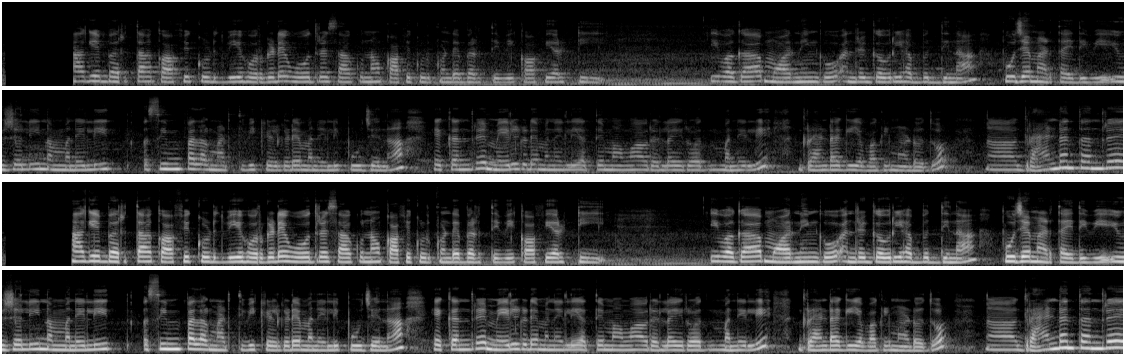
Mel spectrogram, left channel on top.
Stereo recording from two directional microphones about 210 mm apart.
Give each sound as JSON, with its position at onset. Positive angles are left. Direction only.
{"t": 0.7, "sound": "speech", "side_deg": -35}
{"t": 7.1, "sound": "speech", "side_deg": -30}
